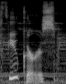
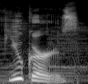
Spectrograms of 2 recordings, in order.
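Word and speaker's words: Focker: But in their defense, the questionable word is pronounced Fukers.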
